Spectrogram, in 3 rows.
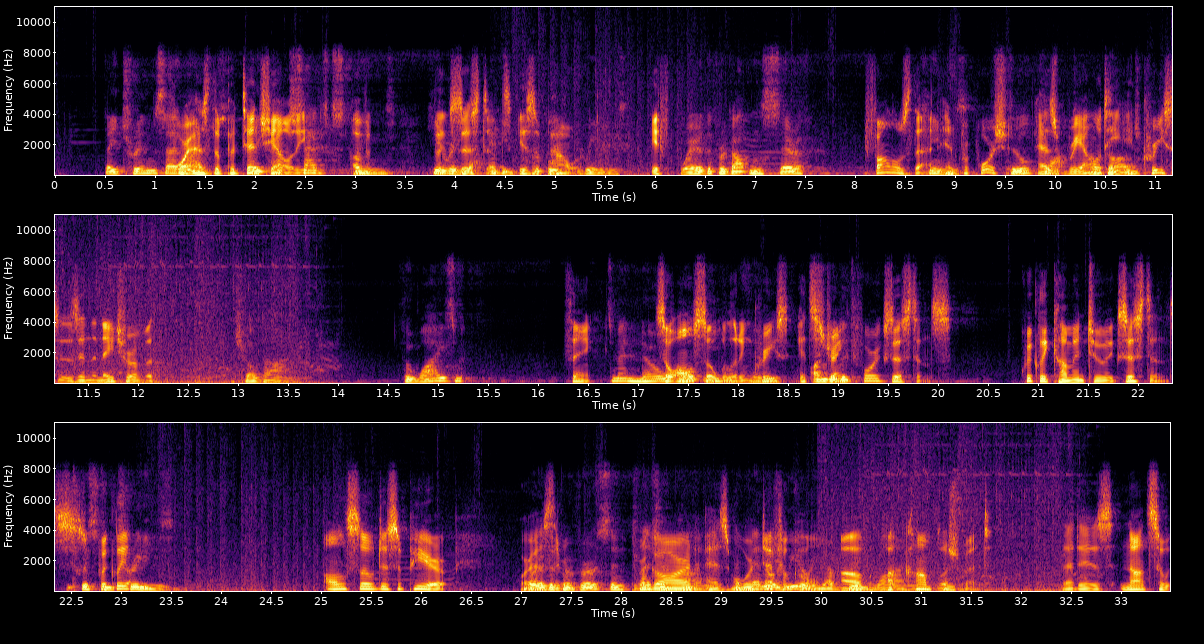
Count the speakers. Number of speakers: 2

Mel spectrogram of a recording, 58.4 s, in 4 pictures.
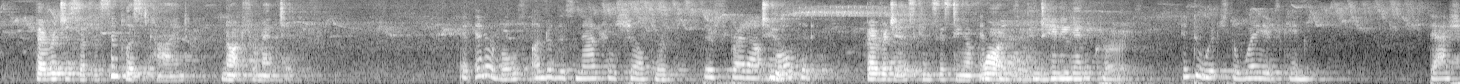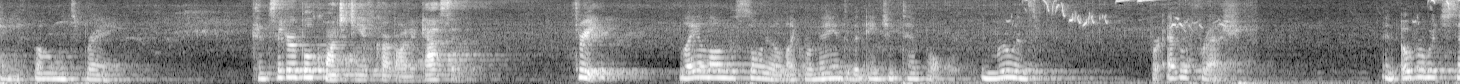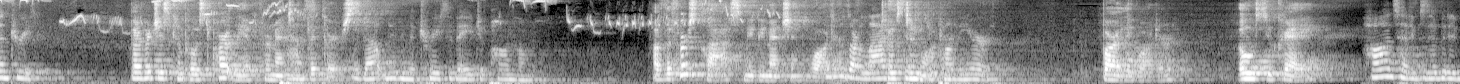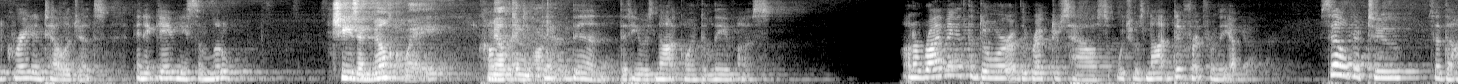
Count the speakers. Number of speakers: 2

